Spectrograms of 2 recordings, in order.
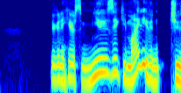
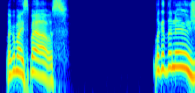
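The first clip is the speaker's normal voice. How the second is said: higher and louder climax; building to a peak; 7 semitones higher, 4 dB louder than usual. Acted. Preacher listing life's mess, rising to a loud peak. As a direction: top the list with a louder call.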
